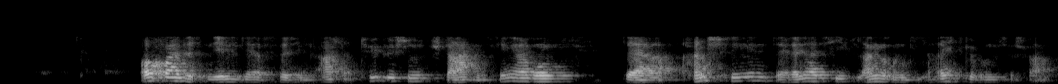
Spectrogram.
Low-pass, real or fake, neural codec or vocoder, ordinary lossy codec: 3.6 kHz; fake; codec, 16 kHz, 4 kbps, FreqCodec, smaller model; Opus, 32 kbps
